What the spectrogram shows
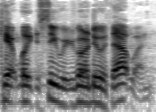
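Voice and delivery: snarky, wisecracking smart-aleck tone. Retelling what somebody says at each genealogy: imitating a smart aleck tone. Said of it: "kind of in a smart aleck tone".

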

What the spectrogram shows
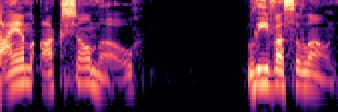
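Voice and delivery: mock rough, gravelly voice. Retelling a woman whose body contorts as a voice speaks, imitating a horrible gravelly voice. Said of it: "she gets this really gravelly voice".

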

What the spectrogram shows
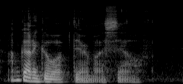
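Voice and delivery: ordinary delivery

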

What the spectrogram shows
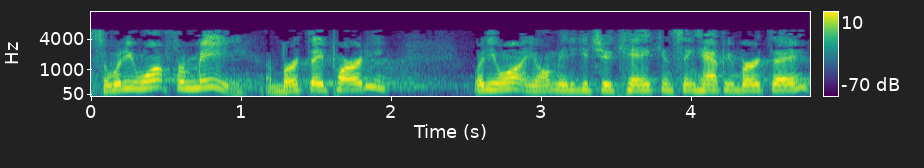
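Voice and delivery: mean, belittling, nasty, scornful tone. Retelling a friend's reply to a woman in a diner: imitating a nasty tone. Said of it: "Her friend replied in a nasty tone".

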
